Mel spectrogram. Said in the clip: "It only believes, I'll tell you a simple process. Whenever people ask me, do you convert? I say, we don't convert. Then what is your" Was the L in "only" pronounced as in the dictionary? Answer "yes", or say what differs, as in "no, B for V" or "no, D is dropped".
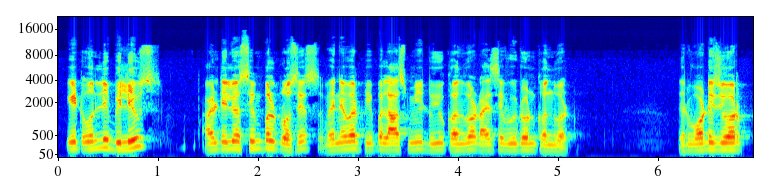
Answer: yes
